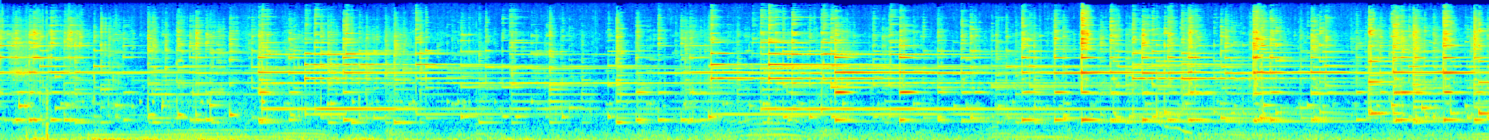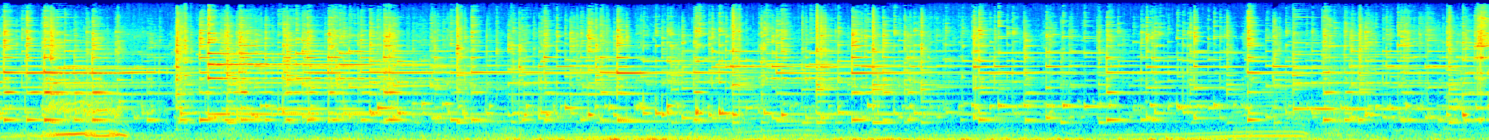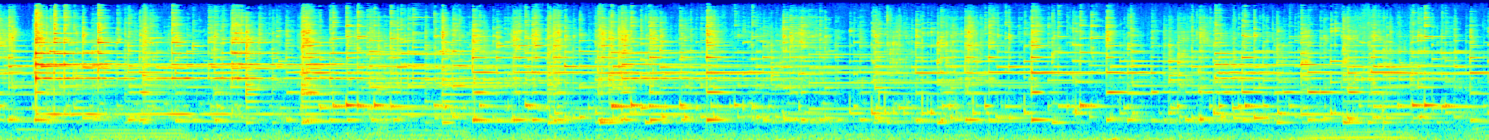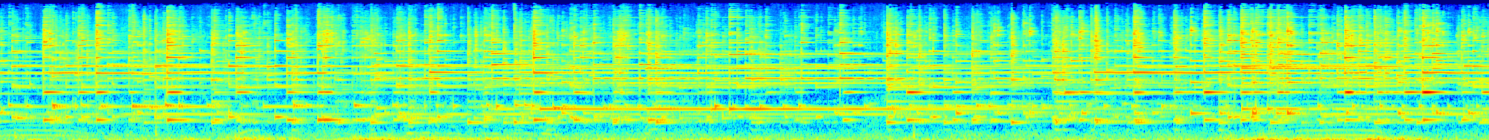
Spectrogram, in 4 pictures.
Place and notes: Valdidentro SO, Italia - cow bells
